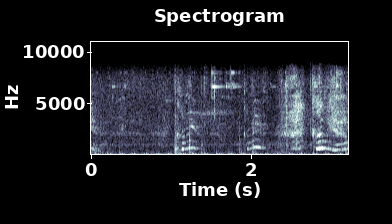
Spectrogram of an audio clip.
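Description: A dog whimpers and yips in short, high whines over a steady rhythmic background noise, fairly close, with no clear speech.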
